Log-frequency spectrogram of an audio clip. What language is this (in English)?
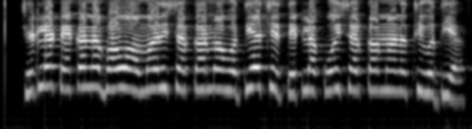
Gujarati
